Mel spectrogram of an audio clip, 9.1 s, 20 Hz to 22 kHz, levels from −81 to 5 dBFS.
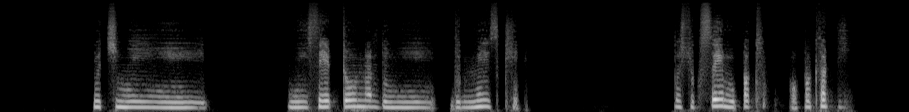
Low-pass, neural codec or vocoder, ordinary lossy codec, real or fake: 19.8 kHz; codec, 44.1 kHz, 0.9 kbps, DAC; none; fake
